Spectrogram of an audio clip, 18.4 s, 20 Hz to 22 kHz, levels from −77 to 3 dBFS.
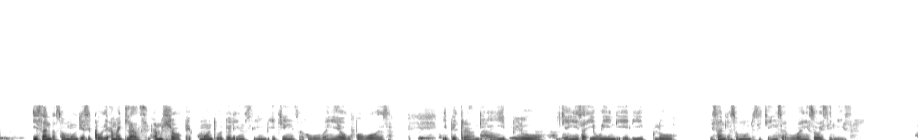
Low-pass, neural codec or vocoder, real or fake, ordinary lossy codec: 5.4 kHz; none; real; AAC, 48 kbps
